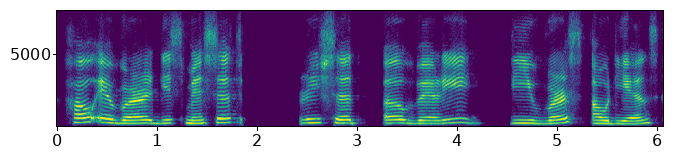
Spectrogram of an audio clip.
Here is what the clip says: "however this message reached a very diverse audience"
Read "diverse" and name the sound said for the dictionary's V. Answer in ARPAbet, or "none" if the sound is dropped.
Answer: V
